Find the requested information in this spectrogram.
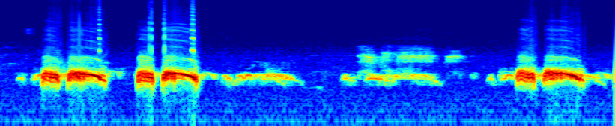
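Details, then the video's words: Spotted dove decoy bird calling with thúc, gù and gáy gọi phrases. Two loud double coos, then a long quiet stretch of soft, low crooning and a faint higher hum before a final pulsed-and-drawn coo pair. "Chim Cu Mồi với giọng gáy đủ bài như : Thúc + Gù + gáy Gọi"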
